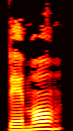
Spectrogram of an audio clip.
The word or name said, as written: citron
